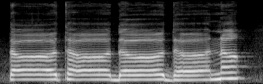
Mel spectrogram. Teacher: दंतव्य यानी कि हमारी दांतों को टच करता है, जीभ हमारी, त, थ, द, ध, न, देखो हमारी दांतों को टच करती है।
